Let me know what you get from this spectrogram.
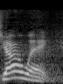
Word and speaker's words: Yahweh: And of course, they debate the way it's pronounced, but the overseer has proven that the name is Yahweh.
